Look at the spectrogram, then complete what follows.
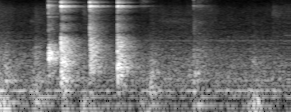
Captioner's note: balls ping pong hitting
